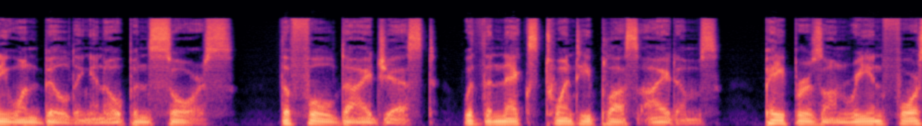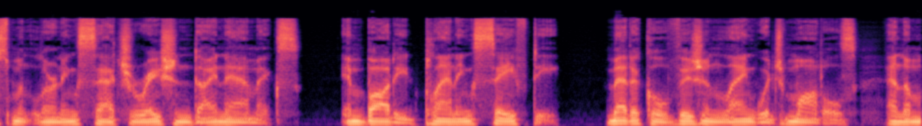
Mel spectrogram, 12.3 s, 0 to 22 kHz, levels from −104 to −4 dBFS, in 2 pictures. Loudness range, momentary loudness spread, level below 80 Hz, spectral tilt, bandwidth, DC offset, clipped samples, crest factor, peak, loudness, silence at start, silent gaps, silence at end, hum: 1 LU; 6 LU; -34 dBFS; -4.5 dB/octave; 12.5 kHz; under 0.1%; under 0.1%; 18 dB; -2 dBFS; -22 LUFS; 0 s; none; 0 s; none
